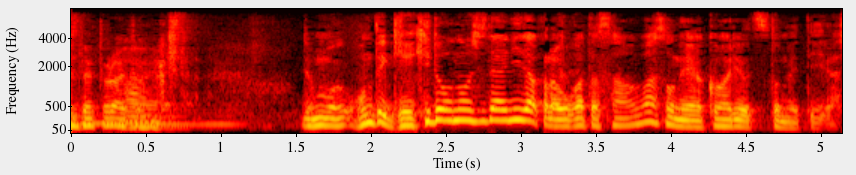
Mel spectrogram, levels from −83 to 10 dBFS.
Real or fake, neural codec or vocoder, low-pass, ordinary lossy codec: real; none; 7.2 kHz; none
